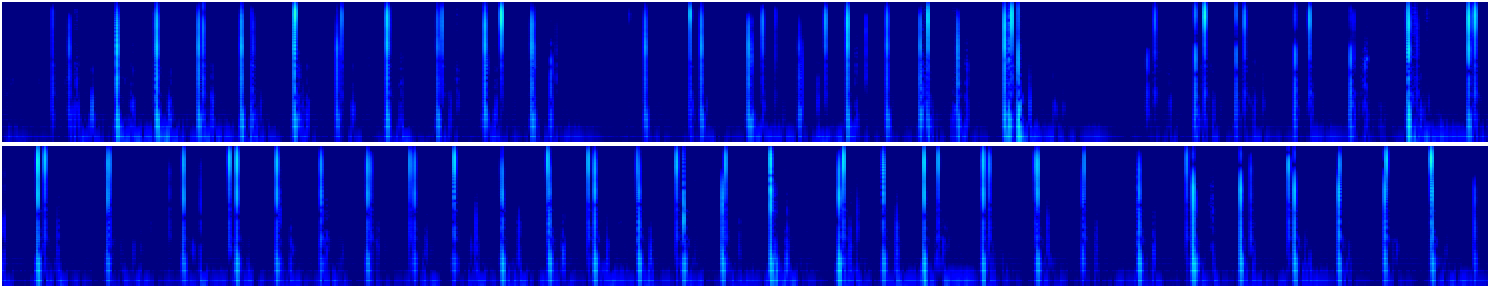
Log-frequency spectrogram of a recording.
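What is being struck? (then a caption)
Rhinestone heart sticker on a silicone microphone ear. Long nails tap rapidly on small solid pink rhinestone heart stickers stuck to the silicone ears of a binaural mic, producing about sixty crisp, bright clicks with almost no ring. The taps come in quick, uneven bursts at a low level, with a brief pause near the middle before the tapping resumes.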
